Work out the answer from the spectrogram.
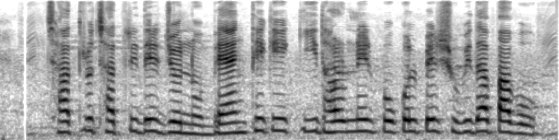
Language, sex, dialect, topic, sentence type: Bengali, female, Northern/Varendri, banking, question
